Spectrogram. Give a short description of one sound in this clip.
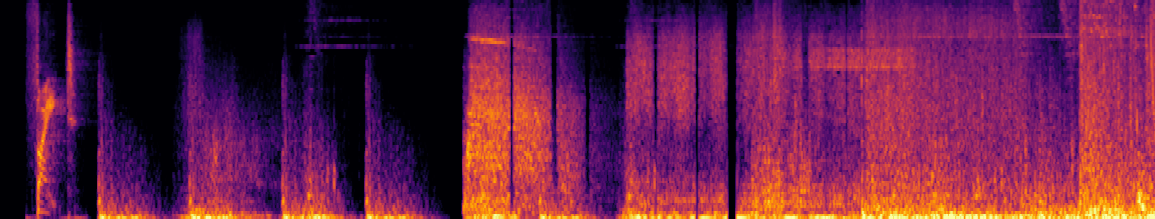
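Giant monsters clash with heavy impacts.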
